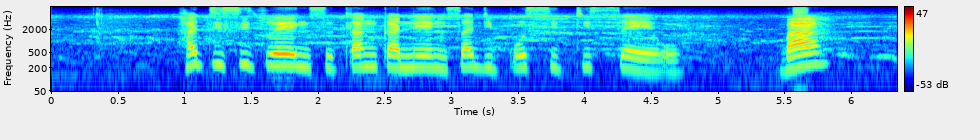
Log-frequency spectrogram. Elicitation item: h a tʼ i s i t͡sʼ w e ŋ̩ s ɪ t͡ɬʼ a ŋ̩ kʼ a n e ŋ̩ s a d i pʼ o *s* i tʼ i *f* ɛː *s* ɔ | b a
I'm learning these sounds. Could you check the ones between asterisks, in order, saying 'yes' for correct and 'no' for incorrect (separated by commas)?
yes, no, no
